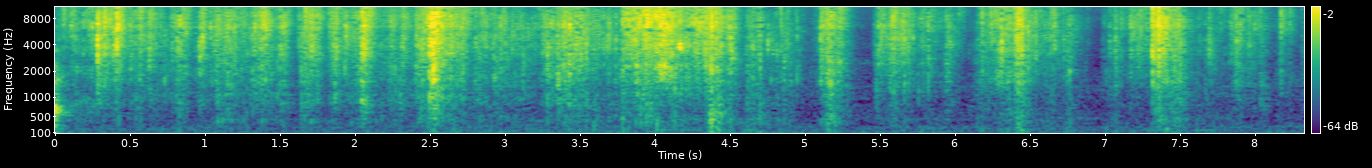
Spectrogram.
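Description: Foil wrapper of a Topps Pristine baseball card pack crinkling and tearing as it is pulled open by hand, in irregular bursts of rustling.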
